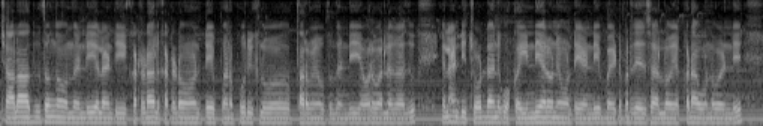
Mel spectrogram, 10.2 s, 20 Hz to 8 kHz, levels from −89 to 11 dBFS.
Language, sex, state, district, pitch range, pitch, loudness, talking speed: Telugu, male, Andhra Pradesh, Guntur, 110-120 Hz, 115 Hz, -24 LUFS, 140 wpm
